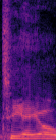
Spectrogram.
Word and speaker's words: Tao: Now that in the way, y'all have heard of Taoism, T-A-O, but it's pronounced Tao.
